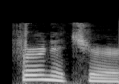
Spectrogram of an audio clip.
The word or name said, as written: furnitureless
